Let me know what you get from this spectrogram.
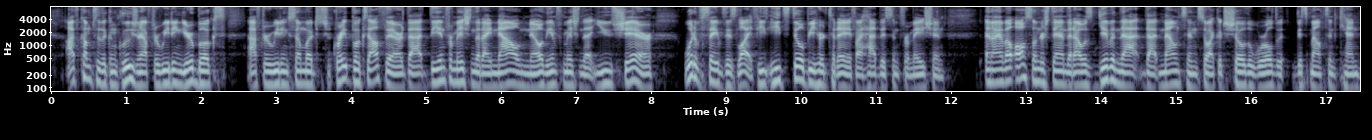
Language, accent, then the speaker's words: English; Miami, Florida, United States; my parents immigrated from Iran back in the 70s, and they had my sister and then me, and I was born here in Miami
